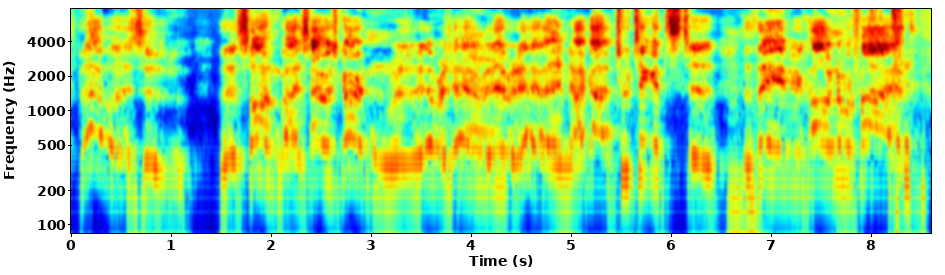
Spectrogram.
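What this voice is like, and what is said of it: Radio DJ voice. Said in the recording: “That's my radio DJ voice. ... you know what people sound like on the radio”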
